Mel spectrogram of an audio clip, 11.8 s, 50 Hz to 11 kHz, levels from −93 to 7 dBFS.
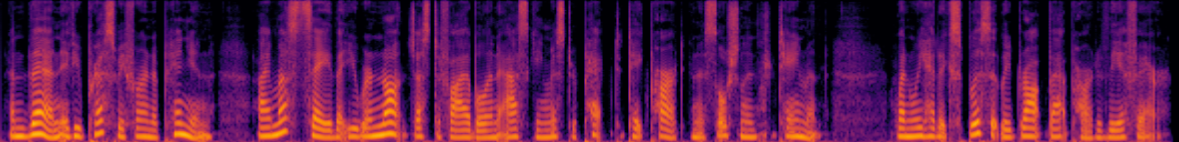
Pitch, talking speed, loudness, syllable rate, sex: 190 Hz, 195 wpm, -20 LUFS, 5.3 syllables/s, female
